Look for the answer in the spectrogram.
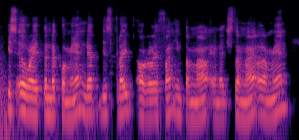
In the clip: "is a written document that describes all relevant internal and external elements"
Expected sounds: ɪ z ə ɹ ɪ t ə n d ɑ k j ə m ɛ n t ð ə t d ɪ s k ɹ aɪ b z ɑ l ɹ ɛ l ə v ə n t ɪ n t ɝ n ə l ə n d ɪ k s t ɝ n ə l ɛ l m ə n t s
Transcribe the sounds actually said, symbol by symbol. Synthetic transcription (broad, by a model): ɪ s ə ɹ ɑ t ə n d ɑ k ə m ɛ n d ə t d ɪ s k ɹ aɪ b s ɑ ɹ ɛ l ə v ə n ɪ n t ɝ n ə l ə n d ɪ k s t ɝ n ə l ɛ m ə n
